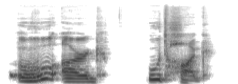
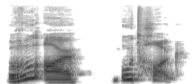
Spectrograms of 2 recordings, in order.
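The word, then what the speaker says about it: Roar Uthaug: Coldplay is directed by, I didn't look up how to say this one, but it's like Roar Dog. – I know how. – Okay. – I know how. My friend El Goro from the Talk With A Rhythm podcast told me it's pronounced Ruarg Uthog.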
